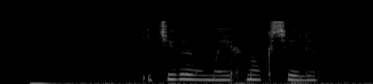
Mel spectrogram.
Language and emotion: Russian, neutral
